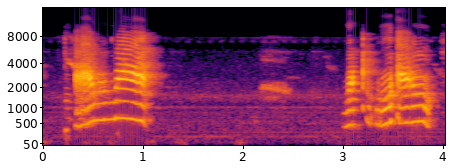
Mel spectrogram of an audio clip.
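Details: Pet parrot that says "mummy" and "papa": two loud, nasal, speech-like phrases about two seconds apart, with a soft squeak in the gap, indoors.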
